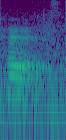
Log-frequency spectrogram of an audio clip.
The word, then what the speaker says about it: herbs: Sauteed chicken with peppers, onions, garlic, and herbs. I can never say that word. Herbs, right? Herbs. You don't say the H, right?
